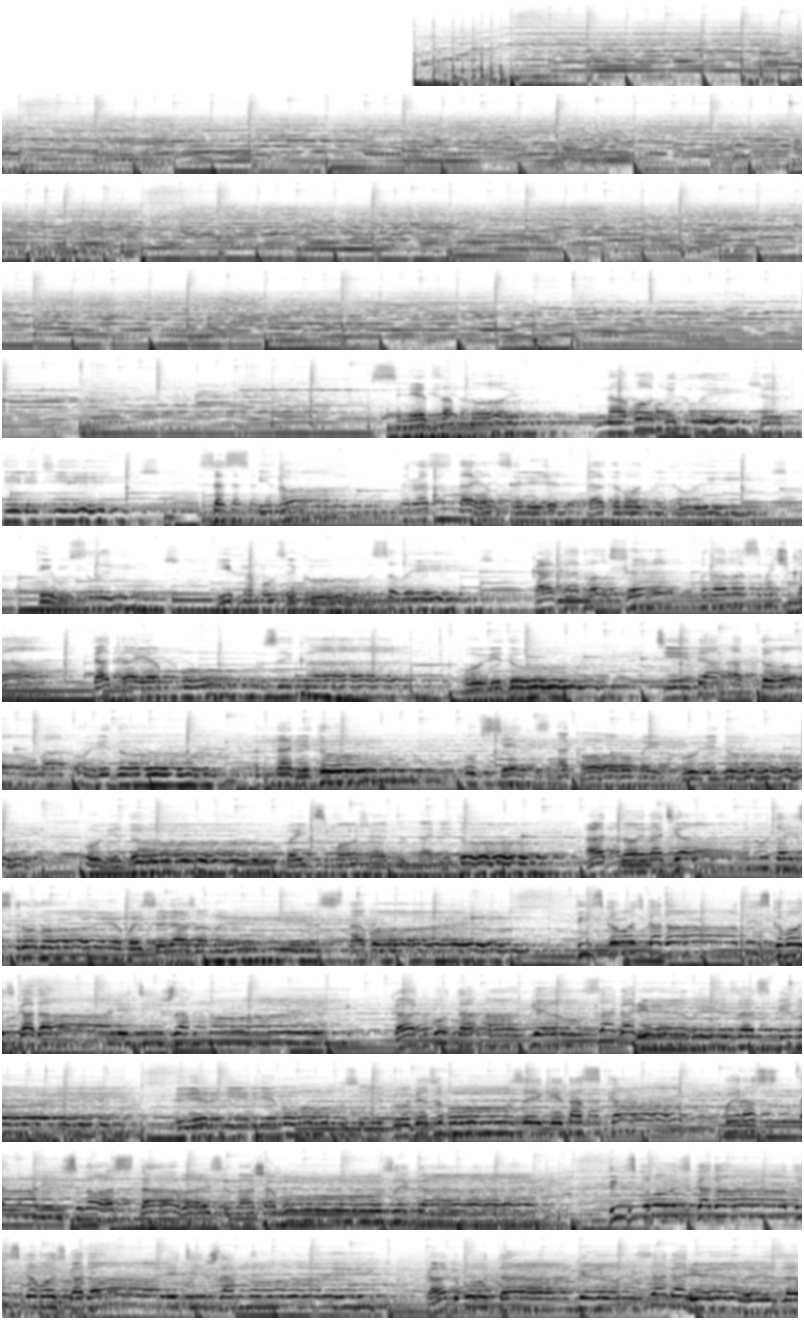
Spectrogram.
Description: вы оба звучите несколько бедненько, но чистенько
